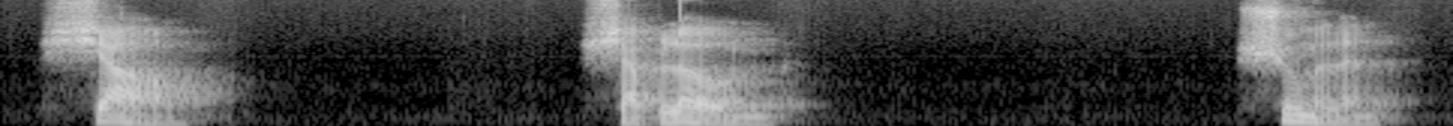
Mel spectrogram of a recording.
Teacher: the Dutch consonant sh sounds similar to the consonant in the English word ash, but the lips are slightly less protruding when the Dutch consonant sh is pronounced.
